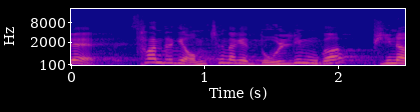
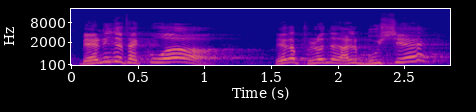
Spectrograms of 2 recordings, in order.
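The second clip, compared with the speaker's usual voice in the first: loud, raised-pitch mock outrage; angry shouting; 3 semitones higher, 6 dB louder than usual. Young father berating restaurant staff, imitated angry shouting. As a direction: demand the manager, deeply affronted. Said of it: "막 소리를 지르는 거예요".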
